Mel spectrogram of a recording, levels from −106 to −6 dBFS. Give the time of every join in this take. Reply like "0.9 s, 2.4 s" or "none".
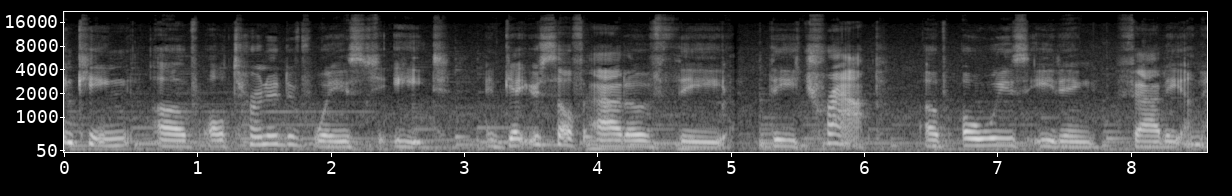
5.0 s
